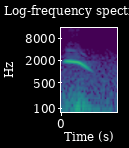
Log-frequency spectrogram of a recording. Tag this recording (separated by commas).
tweet, Animal, bird call, Bird, Wild animals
